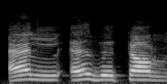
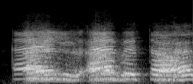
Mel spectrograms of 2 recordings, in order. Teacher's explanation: Yang akhir qalqalah. Ada satu bunyi letupan, satu bunyi letakan pada huruf ba ni.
